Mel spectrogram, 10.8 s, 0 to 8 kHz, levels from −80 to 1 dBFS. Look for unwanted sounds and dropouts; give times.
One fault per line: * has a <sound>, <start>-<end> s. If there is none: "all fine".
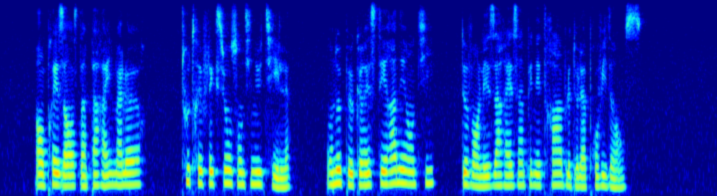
all fine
